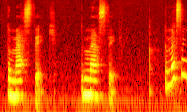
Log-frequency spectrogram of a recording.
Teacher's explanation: So the stress is on the second syllable, so it's domestic.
